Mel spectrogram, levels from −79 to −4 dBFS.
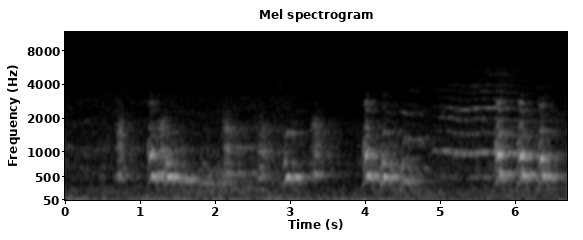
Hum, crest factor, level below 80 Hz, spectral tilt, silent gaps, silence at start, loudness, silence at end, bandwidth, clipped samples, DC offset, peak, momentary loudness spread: none; 20 dB; -60 dBFS; -5 dB/octave; none; 0 s; -42 LUFS; 0 s; 10.5 kHz; under 0.1%; under 0.1%; -22 dBFS; 16 LU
